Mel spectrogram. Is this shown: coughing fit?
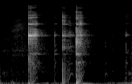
no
